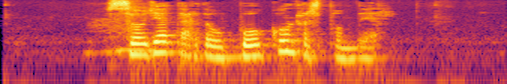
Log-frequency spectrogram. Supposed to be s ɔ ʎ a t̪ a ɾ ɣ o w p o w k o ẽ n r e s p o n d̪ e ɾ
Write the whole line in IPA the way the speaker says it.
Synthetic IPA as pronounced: s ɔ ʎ a t̪ a ɾ ð o w p o w k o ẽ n r e s p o n d̪ e ɾ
